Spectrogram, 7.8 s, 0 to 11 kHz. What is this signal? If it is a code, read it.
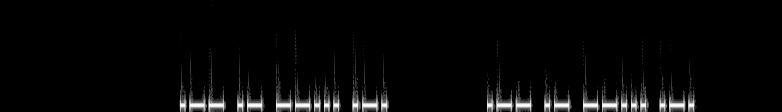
Morse code, heard as a keyed tone, about 25 wpm, 700 Hz. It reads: WA7R WA7R
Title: USA Call Signs - 4 Characters - Repeated 2x - 25wpm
